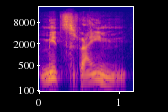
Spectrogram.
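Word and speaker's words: מצרים: Y recuerdan la aflicción, la amargura de la esclavitud, porque la palabra Egipto en hebreo se pronuncia Mitzraim.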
